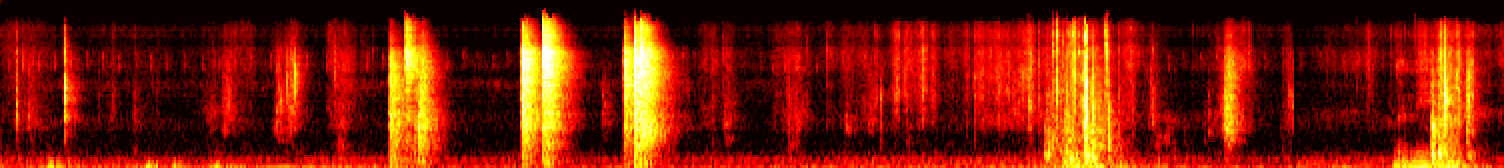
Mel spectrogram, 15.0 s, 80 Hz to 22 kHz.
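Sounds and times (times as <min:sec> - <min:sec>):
tools knocking and clanking: 0:03.9 - 0:04.5.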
